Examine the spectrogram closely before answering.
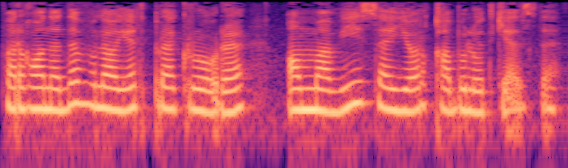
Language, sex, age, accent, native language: Uzbek, female, 18-24, Farg'ona, Uzbek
